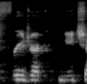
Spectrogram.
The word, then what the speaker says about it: Friedrich Nietzsche: with a fantastic mustache here his name is friedrich nietzsche and that is how you pronounce that very difficult to spell um so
